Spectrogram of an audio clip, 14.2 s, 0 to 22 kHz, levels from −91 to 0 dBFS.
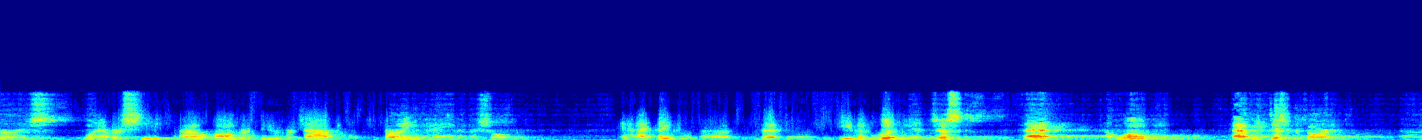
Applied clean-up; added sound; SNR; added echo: neural separator model SepFormer DNS4.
